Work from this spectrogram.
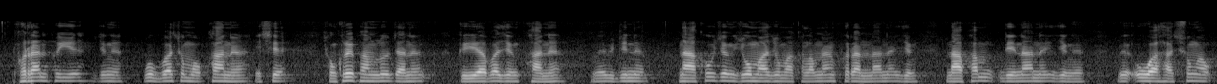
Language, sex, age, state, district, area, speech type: Bodo, male, 45-60, Assam, Kokrajhar, rural, spontaneous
